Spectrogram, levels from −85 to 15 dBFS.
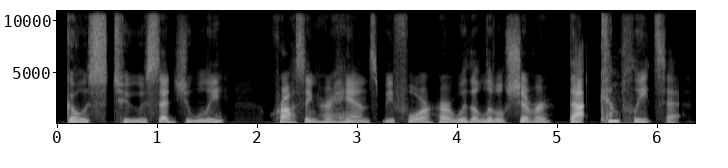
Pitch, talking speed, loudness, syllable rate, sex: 210 Hz, 140 wpm, -26 LUFS, 4.6 syllables/s, female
